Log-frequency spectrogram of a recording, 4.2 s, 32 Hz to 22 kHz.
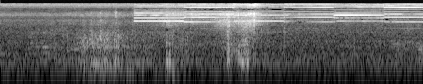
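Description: Tiny piezo speaker in a 3D-printed Duplo block, driven by an Espruino Puck.js, sounding a high electronic siren tone. The tone is a cluster of steady high pitches that starts about a second in and holds. A few faint handling noises lie underneath.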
